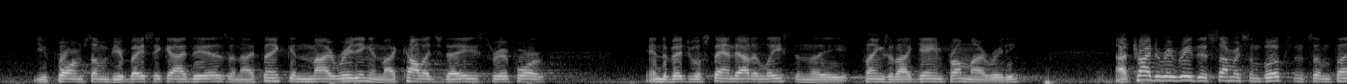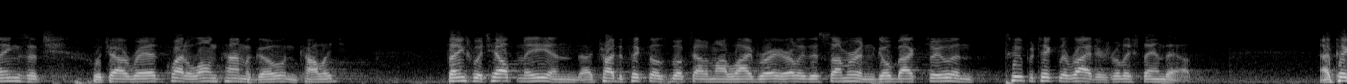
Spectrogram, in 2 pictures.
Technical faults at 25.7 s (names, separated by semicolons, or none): none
